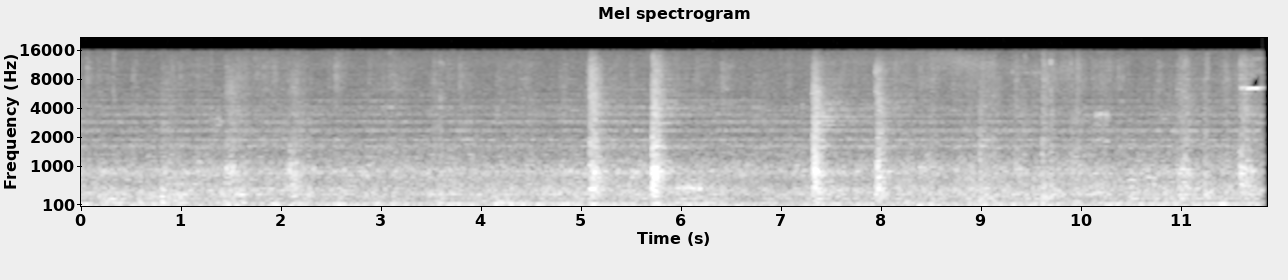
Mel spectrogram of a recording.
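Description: Indian Railways passenger train running, heard inside a coach vestibule: a steady rumble of wheels on track, with two pairs of sharp clacks about halfway through as wheels cross rail joints.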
